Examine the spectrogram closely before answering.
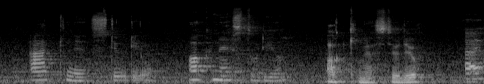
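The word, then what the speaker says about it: Acne Studios: would say an Studio I also noticed that the a sound as different we say it like a but you guys kind of say like a studio acne Studio acne Studio acne Studio acne Studio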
